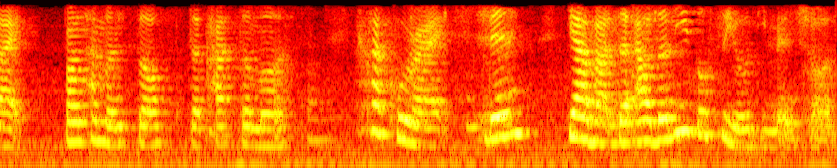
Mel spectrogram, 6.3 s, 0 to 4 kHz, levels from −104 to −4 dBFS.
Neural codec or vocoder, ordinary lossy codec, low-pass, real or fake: none; AAC, 16 kbps; 3.6 kHz; real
